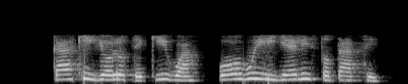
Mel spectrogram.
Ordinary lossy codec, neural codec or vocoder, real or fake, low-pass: AAC, 16 kbps; vocoder, 22.05 kHz, 80 mel bands, WaveNeXt; fake; 7.2 kHz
